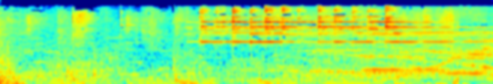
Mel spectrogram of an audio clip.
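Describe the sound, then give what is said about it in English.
A last-call bell starts ringing partway through, its bright, high metallic tones sustaining to the end over a busy background of crowd chatter and clinking glasses. “That's the last call bell for this week”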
